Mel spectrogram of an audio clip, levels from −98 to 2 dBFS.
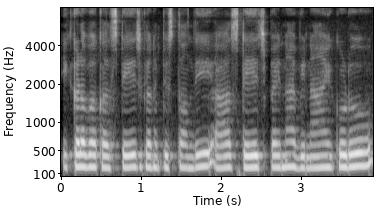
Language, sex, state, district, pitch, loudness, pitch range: Telugu, female, Andhra Pradesh, Guntur, 210 Hz, -15 LUFS, 205-215 Hz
